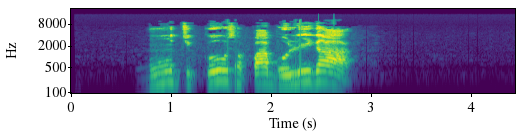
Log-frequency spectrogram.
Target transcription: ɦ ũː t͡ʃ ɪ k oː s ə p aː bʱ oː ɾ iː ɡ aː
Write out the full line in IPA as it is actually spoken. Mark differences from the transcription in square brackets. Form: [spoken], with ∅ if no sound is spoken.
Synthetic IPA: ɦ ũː t͡ʃ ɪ k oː s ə p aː bʱ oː [l] iː ɡ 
